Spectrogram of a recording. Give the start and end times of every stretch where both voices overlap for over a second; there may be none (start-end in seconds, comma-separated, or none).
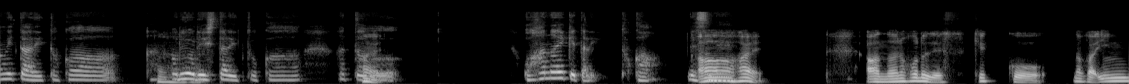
none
